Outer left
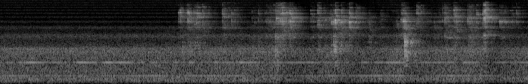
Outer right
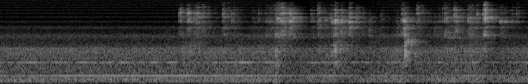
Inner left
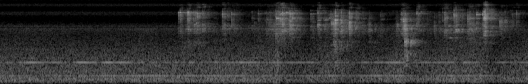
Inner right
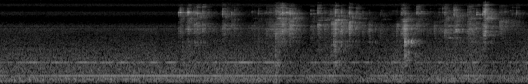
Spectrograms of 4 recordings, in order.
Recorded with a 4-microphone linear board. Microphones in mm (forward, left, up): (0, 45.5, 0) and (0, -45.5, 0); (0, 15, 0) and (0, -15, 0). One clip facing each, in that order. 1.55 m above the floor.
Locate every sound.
1.8 s keys jangling: 15° right (ahead or behind), 4.5 m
